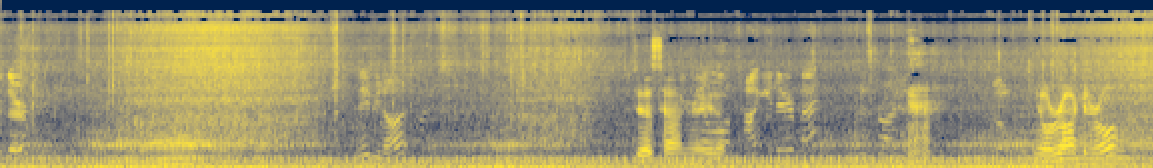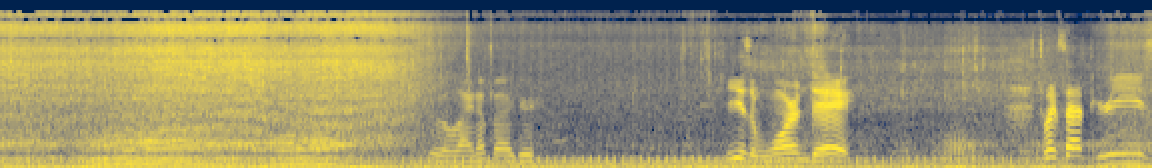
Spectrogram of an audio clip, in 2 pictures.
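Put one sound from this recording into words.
An off-road vehicle's engine rumbles and revs hard close by.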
